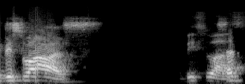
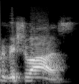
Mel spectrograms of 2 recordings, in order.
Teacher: go to the eastern regions like Odisha and Bengal, we find that the V is missing. So they say Biswas.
